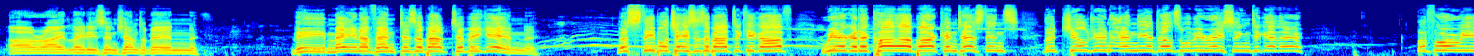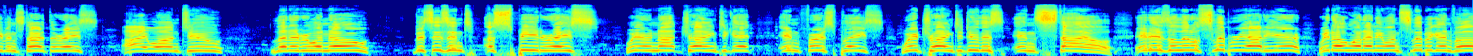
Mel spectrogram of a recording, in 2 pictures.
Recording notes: Live from Woodhaven, Queens at the "Goodfellas" bar.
